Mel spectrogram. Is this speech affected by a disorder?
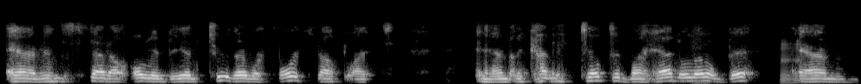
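Yes: Parkinson's; tremors since youth, progressively worse, repeated complete breathing stoppage, unable to make sound then, emergency steroids; psilocybin 1 gram every 5 hours controls tremors, helps breathing, still has breathing problems, uses cannabis; formerly voice tremor, hard to understand, lost track after 2-3 sentences, now talks at length.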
